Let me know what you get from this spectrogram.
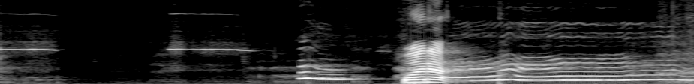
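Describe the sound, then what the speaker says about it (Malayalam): Caesar the dog lets out a rising, wavering howl-whine in place of a bark, close and loud for about two seconds, after a few brief vocal sounds, with a person speaking briefly around it. "മോങ്ങല്ല കുരക്കി"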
